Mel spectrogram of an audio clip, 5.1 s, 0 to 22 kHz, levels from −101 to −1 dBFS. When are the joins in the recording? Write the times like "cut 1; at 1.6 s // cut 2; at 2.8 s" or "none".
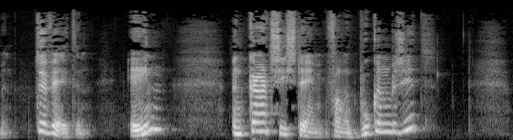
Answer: none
